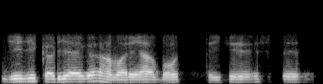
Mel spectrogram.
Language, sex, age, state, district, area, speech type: Hindi, male, 30-45, Uttar Pradesh, Bhadohi, rural, conversation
